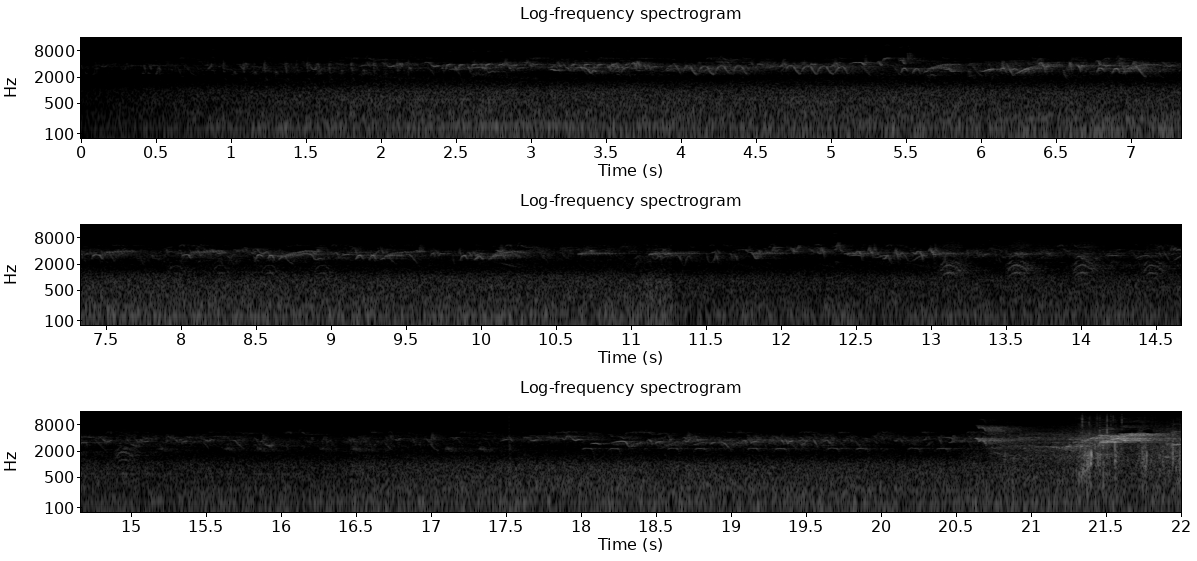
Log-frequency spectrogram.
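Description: Dawn chorus: many birds calling at once over a steady low background noise. Louder sharp clicks and rustling start near the end.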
